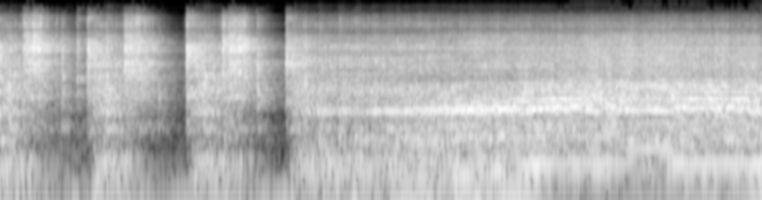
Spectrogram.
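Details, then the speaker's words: Cheap Homelite leaf blower with a two-position throttle that is either wide open or stop; a few pulls, then it starts and holds a steady high buzz at full throttle with no surging. "I had to open it up just a little bit, but yeah, now it sounds good, and it starts easy, runs good."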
